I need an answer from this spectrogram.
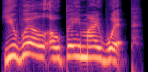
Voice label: Voice variable chant; sherinu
